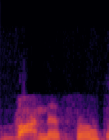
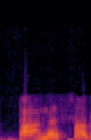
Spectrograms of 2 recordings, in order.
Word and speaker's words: Vanessa: Ja, Vanessa, also wir sagen auf Deutsch ja immer Vanessa, das heißt Vanessa, das im Spanischen wird hier das V als B ausgesprochen.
